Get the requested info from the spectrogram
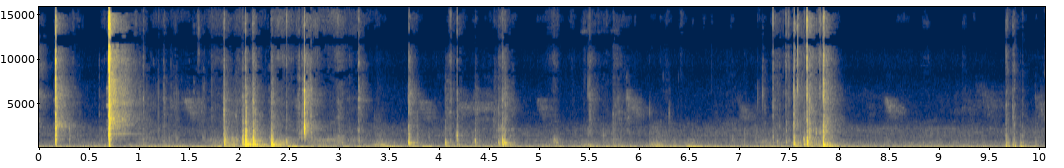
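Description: Scattered sharp clicks and light knocks from molded-case circuit breakers being handled, about a dozen in all with a quick cluster near the end, over a faint steady low hum.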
